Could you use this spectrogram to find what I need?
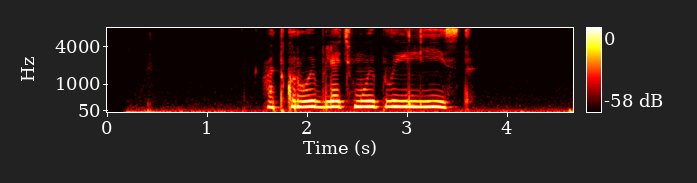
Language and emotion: Russian, angry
